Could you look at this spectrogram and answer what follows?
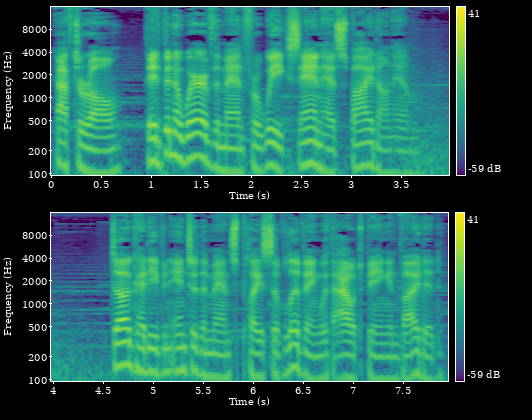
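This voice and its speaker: A man's voice: on the low side, moderate pace, fairly bright tone, soft background music. A man narrating a scripted horror story as the narrator of an audio drama.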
